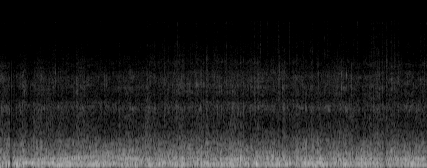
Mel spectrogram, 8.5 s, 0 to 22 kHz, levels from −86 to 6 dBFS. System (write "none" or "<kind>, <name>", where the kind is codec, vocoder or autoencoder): codec, SNAC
